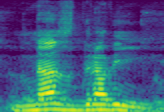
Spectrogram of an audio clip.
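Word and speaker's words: Na zdraví: How do you say cheers in Nazdraví.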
